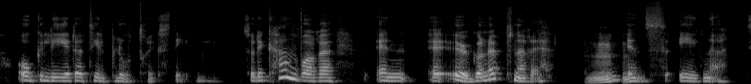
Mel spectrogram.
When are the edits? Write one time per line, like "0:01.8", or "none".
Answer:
0:02.4
0:06.2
